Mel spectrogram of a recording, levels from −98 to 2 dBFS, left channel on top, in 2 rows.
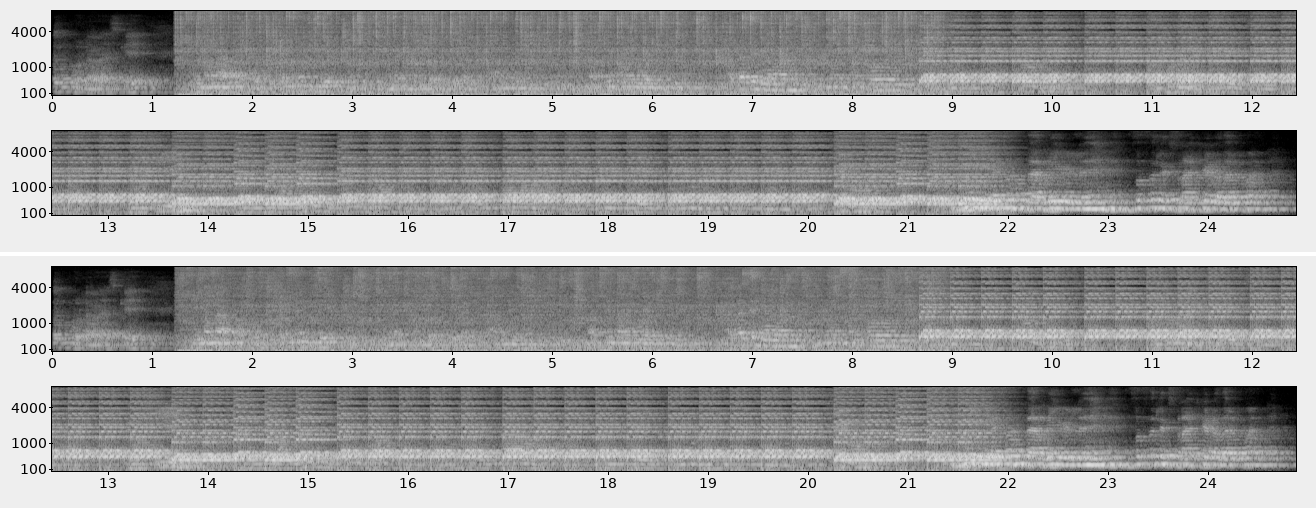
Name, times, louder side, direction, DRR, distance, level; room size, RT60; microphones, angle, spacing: voice 1, 0.0-6.4 6.7-10.3 10.9-12.9 13.1-13.8 14.2-20.7 21.3-21.9, equal, 90° right, -5 dB, 1.2 m, -29 dB
sound 1, 1.2-8.9, left 2 dB, 55° left, 0.8 m, -27 dB
sound 2, 8.7-22.0, right 1 dB, 30° right, 0.5 m, -18 dB
voice 2, 13.5-13.8 21.4-24.7, equal, 55° right, -5 dB, 1.4 m, -20 dB
7.2 x 2.6 x 2.2 m, 1.4 s
head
